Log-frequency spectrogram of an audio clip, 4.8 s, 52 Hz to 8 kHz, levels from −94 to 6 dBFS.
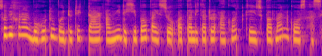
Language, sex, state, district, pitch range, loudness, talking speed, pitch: Assamese, female, Assam, Kamrup Metropolitan, 230-260 Hz, -19 LUFS, 150 wpm, 235 Hz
